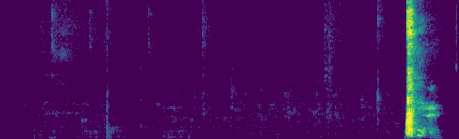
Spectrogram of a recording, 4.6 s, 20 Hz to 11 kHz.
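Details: Newborn boy about 5.5 hours old gives a single sudden, sharp sneeze after quiet rustling and faint voices.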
